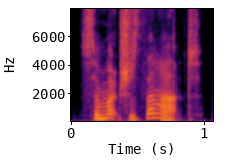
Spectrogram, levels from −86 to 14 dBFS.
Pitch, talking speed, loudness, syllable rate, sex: 260 Hz, 225 wpm, -16 LUFS, 4.3 syllables/s, female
